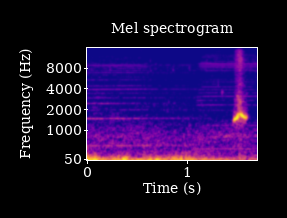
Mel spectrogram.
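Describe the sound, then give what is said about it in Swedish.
A single short, rising whistle to call a horse sounds near the end, clear against a low background rumble, brief like a quick call whistle. “Visslar jag på min häst.”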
